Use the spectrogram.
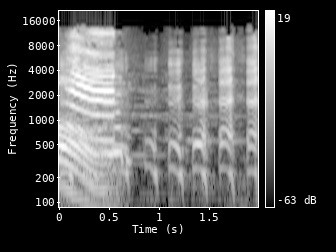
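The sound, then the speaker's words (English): A cat meows: first one long, drawn-out, strongly voiced meow, then a string of several short, quick mews in an uneven rhythm, fairly clear and without other sounds. “There's the cat. Yeah, you're cute.”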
